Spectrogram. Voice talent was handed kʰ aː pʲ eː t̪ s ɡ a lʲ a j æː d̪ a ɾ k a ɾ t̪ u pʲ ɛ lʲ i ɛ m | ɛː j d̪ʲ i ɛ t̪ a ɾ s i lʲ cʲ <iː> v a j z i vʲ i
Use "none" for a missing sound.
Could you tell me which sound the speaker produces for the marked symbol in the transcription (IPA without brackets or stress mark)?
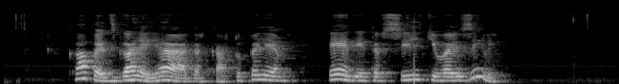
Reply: i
